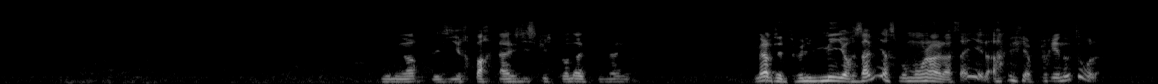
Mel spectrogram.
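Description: At 5.99 to 6.36 s the noise suppressor misjudged part of the speech as background and turned it down along with the room noise, a dip of about 18 dB over roughly a third of a second. The affected sounds come out swallowed and faint.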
